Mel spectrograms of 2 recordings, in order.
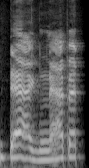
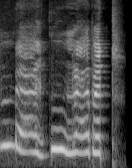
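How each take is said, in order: First: It is a strained old man's voice. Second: It is an old lady's voice.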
